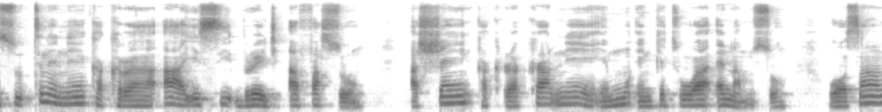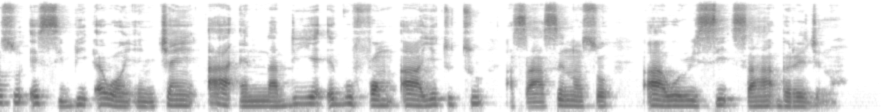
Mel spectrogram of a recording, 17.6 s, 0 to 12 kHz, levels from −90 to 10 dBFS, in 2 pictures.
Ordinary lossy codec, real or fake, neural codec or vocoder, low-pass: Opus, 64 kbps; real; none; 10.8 kHz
